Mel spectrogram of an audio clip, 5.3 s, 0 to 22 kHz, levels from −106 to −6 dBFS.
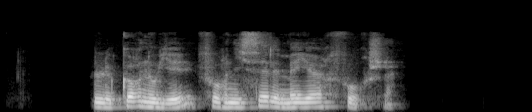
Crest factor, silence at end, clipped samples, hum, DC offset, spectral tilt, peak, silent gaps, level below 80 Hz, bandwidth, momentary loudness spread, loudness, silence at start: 18 dB; 1.4 s; under 0.1%; none; under 0.1%; -7.5 dB/octave; -12 dBFS; none; -78 dBFS; 7.8 kHz; 11 LU; -29 LUFS; 0.95 s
